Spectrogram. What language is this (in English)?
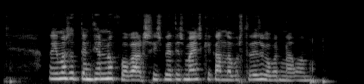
Galician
